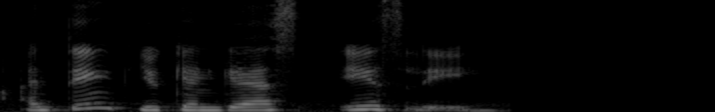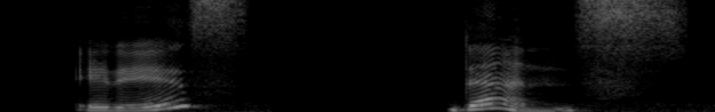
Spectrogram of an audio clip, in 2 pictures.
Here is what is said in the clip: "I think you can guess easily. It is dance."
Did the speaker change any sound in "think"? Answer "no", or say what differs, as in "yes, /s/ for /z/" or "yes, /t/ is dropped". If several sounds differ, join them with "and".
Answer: yes, /t/ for /θ/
